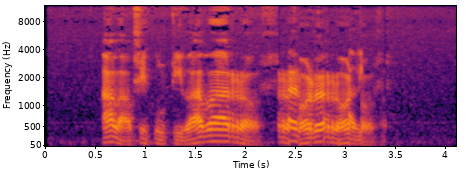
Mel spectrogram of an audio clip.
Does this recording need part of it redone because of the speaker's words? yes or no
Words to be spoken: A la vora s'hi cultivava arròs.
yes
